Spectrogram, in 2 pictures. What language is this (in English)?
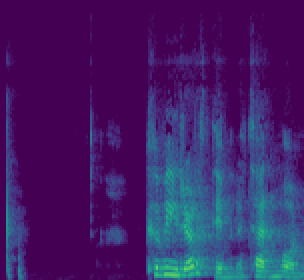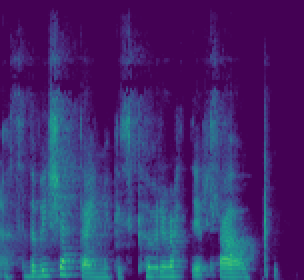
Welsh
